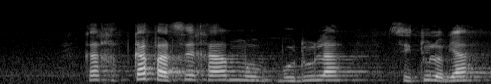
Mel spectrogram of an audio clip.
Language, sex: Northern Sotho, male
